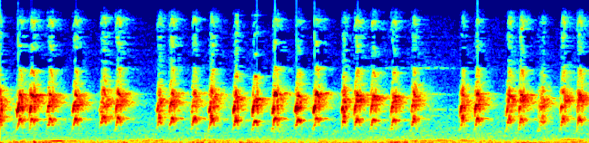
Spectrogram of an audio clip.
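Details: Red-whiskered bulbul gù song: a steady, fast stream of bright chirping phrases, about three a second, continues throughout with only tiny breaks.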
